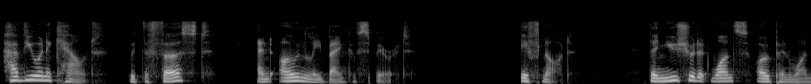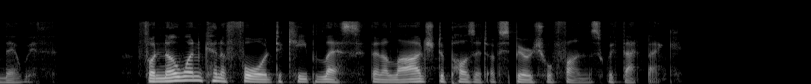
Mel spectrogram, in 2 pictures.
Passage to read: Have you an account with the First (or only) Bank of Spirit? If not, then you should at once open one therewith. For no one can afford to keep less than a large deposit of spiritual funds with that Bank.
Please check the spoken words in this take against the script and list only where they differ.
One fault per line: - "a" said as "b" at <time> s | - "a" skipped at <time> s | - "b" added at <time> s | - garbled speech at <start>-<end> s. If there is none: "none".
- "or" said as "and" at 2.6 s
